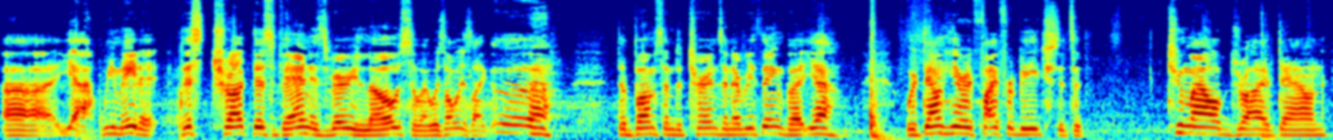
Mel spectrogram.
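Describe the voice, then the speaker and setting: A man's voice: on the high side, a little slow. A man in his thirties from France with a French accent, casually narrating a road-trip vlog with lots of fillers. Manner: relaxed, rambling with many fillers. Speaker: travel vlogger. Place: camper van and outdoors at a picnic table. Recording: music bed under voice. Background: music.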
